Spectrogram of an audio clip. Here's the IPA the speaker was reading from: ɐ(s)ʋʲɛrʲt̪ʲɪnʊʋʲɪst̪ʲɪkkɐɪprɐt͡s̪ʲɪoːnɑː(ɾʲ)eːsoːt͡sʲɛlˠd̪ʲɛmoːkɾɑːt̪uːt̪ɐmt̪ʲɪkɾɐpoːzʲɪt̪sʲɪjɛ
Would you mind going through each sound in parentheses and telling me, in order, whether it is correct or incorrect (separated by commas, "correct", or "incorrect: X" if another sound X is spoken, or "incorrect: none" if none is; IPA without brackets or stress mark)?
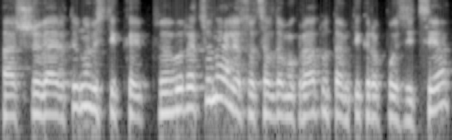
incorrect: ʃ, incorrect: lʲ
